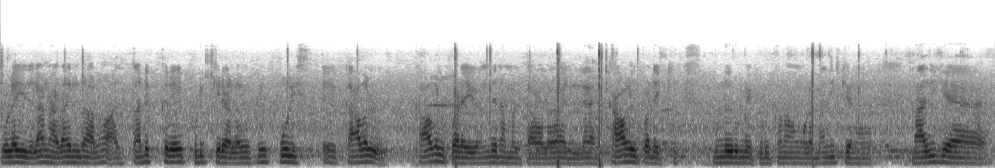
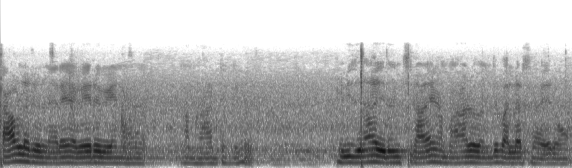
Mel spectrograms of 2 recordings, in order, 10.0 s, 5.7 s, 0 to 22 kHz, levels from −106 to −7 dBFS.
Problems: constant background noise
